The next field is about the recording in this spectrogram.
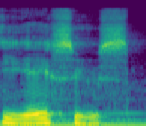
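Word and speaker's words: Ἰησοῦς: appeared in the Greek and would have been pronounced EA Seuss it is fascinating to note in the outline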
